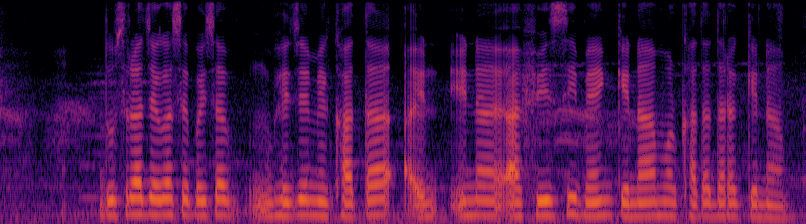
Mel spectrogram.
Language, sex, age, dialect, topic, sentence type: Magahi, female, 31-35, Western, banking, question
